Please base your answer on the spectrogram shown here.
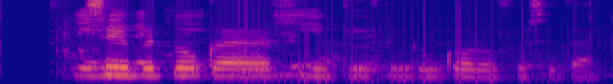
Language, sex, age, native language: Icelandic, female, 12, Icelandic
